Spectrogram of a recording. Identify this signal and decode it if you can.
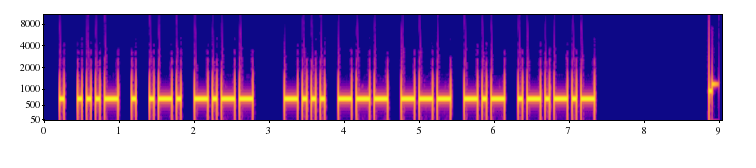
Morse code, heard as a keyed tone, about 20 wpm, 700 Hz. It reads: EVERY BOOK.
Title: Sentences from Top 1500 Words 20wpm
